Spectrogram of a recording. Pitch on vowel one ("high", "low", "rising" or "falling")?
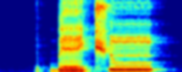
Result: low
